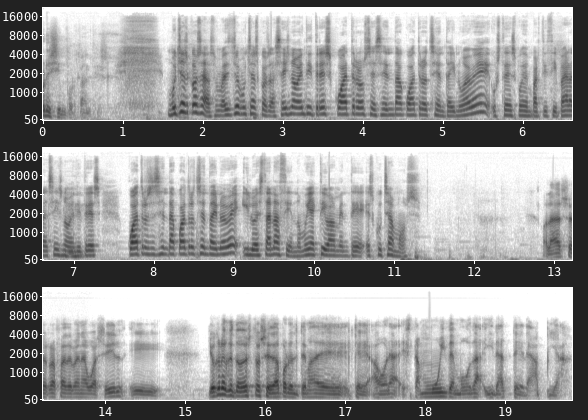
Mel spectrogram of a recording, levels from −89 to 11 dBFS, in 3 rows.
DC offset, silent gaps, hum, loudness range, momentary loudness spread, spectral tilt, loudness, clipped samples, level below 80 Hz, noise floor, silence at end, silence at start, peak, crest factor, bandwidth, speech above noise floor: under 0.1%; none; none; 6 LU; 12 LU; -4 dB/octave; -20 LUFS; under 0.1%; -52 dBFS; -50 dBFS; 0.05 s; 0 s; -2 dBFS; 20 dB; 17.5 kHz; 29 dB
